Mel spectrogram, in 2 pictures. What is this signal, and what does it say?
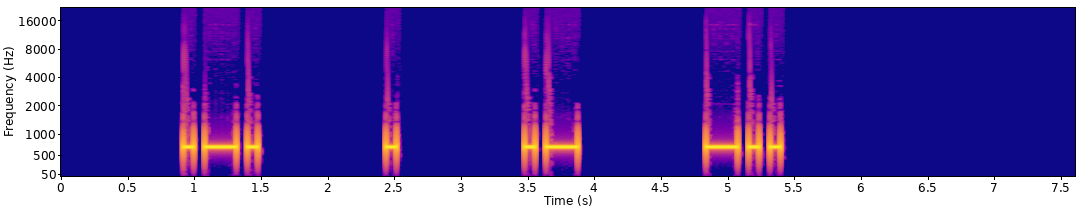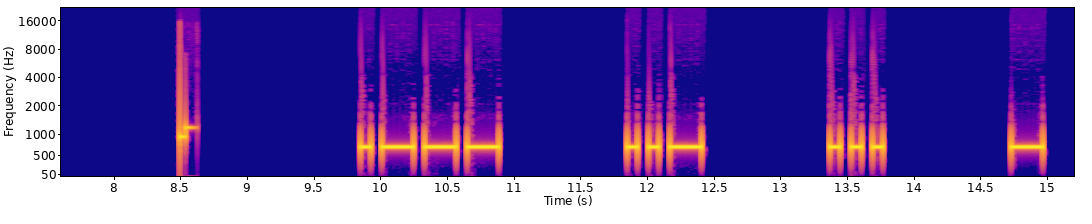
Morse code, heard as a keyed tone, about 15 wpm, spaced as for 7 wpm, 700 Hz. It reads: READ JUST
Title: 4x Character Spacing - Top 200 Words - 15wpm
